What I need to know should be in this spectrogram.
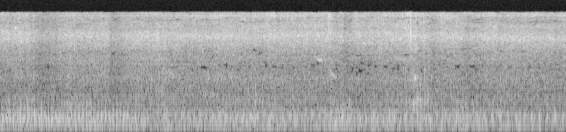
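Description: A single-cylinder motorcycle engine runs while cruising on a road.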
